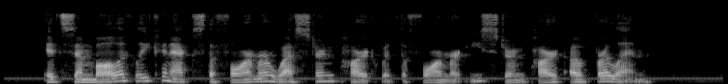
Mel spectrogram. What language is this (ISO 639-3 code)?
eng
